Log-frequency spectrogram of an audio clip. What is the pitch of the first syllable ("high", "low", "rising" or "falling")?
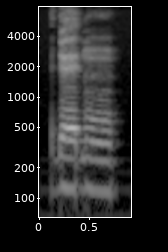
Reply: high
